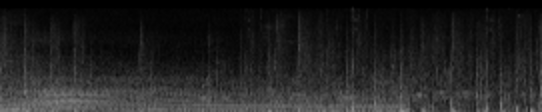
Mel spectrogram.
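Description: Enemy vehicle in the game Zoo Squad rolling past with a droning engine and a rhythmic clattering, steady and fairly loud before breaking into scattered thumps near the end.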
